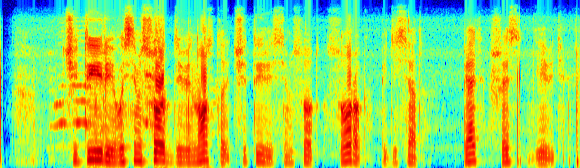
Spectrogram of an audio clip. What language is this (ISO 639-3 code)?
rus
